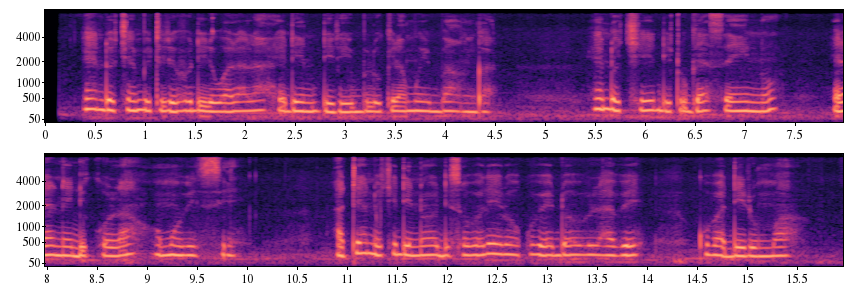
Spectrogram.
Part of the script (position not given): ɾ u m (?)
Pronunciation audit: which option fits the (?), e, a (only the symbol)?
a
